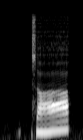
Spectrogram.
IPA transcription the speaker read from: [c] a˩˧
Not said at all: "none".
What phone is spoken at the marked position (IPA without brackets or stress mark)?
c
